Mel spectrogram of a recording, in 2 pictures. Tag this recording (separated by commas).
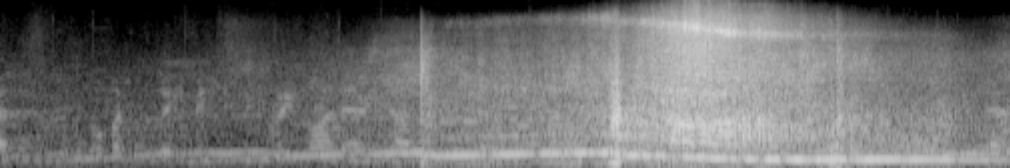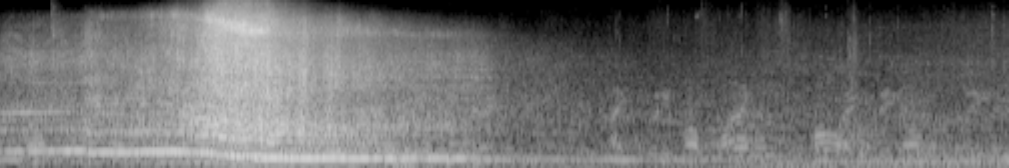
Motor vehicle (road), Motorcycle, Vehicle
